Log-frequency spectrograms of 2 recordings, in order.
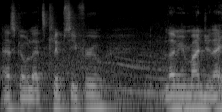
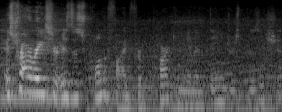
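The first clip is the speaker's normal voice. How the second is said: higher and louder rapid results call; rising excitement; 9 semitones higher, 4 dB louder than usual. Real, not acted. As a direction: ramp up as the times land. Live qualifying results flood in.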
